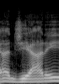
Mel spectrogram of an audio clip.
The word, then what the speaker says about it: Nanjiani: Nanjiani, yeah.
